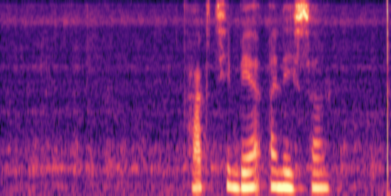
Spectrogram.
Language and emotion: Russian, neutral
